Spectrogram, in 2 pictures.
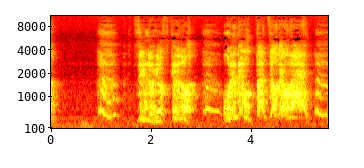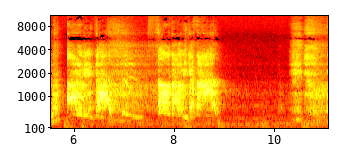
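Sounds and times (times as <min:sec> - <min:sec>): person pleading: 0:01.7 - 0:09.0
person speaking: 0:01.7 - 0:09.0.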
